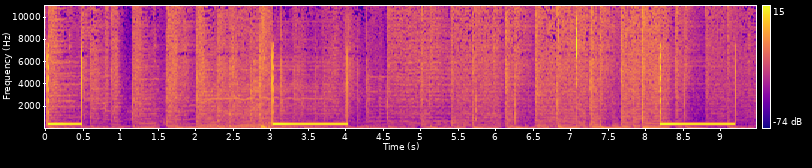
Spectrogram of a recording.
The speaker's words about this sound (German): Erster Call geht raus, irgendwo klingelt jetzt gleich ein Telefon.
